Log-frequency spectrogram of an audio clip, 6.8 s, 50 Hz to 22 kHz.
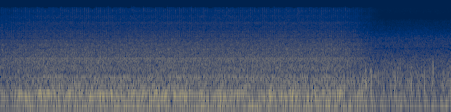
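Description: Diesel engine of a JR Kyushu KiHa 47 railcar idling at a standstill, a steady low rumble. The higher hiss drops away about five and a half seconds in.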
